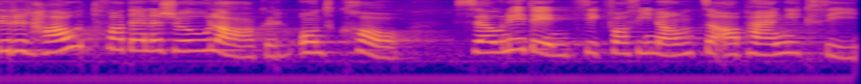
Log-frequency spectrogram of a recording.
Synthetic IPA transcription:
d̥əɾəɾɦɑwtfɔdɛnəʃuwlɑːɡ̥əɾʊntkʰɔː | sœwnɪdɪnt͡sikfɔfinɑnt͡səʔɑb̥hæŋːiksiː

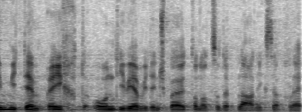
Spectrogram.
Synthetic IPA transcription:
ɪmmɪt̚d̥ɛmpʁɪχtʊndivɛɐmidɛnʃpœːtənɔt͡sudɛplaːnɪksɛɐkʰlɛː

